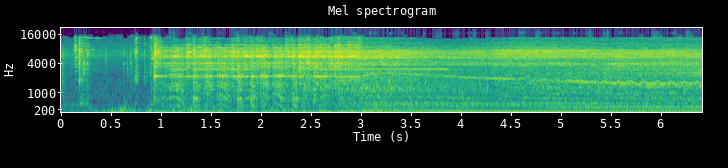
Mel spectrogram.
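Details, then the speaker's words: 2014 Mercury 115 hp four-stroke outboard after repairing its low-pressure lift fuel pump, which caused a no-start: the starter cranks briefly, then the engine catches and settles into a steady, even low idle that stays smooth. "it should have a little bit of hard start maybe a few try but after the high pressure side pump kicks in it should works perfectly"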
